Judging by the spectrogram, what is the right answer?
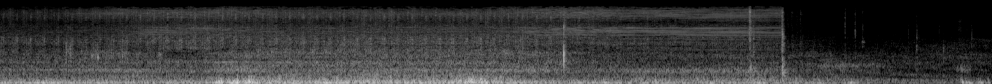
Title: Blown Head Gasket - Oddball 80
